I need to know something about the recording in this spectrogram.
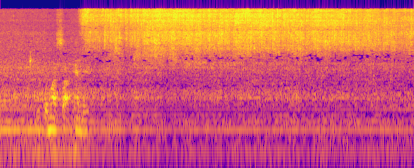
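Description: Meat sizzles loudly on a hot griddle.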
